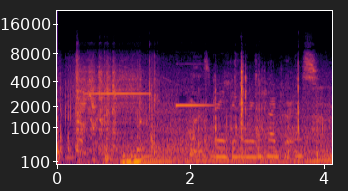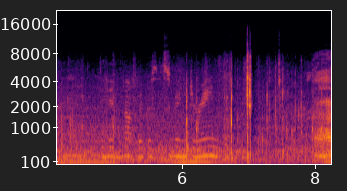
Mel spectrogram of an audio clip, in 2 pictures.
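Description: Toyota FJ Cruiser's 4.0-litre V6 engine starting about a second in, after two short beeps, then running steadily as the truck moves off.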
